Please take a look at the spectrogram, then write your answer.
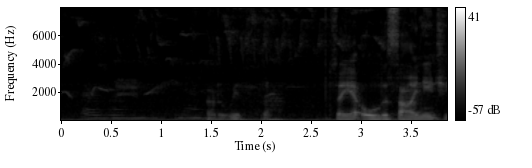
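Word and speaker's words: Yr Wyddfa: They've now made it law that Snowdon is now only to be known as Urwyddfa, its original Welsh name.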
